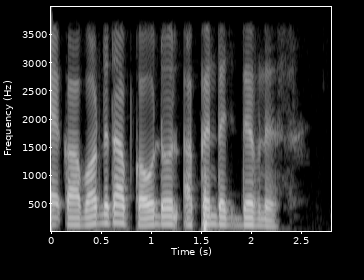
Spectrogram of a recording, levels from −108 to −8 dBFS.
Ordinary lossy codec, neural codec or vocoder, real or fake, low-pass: none; none; real; 3.6 kHz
